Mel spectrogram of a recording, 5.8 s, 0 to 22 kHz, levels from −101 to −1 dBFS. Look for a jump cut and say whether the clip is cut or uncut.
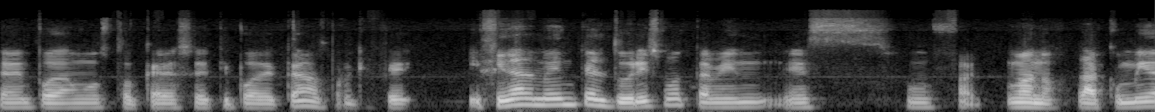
uncut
